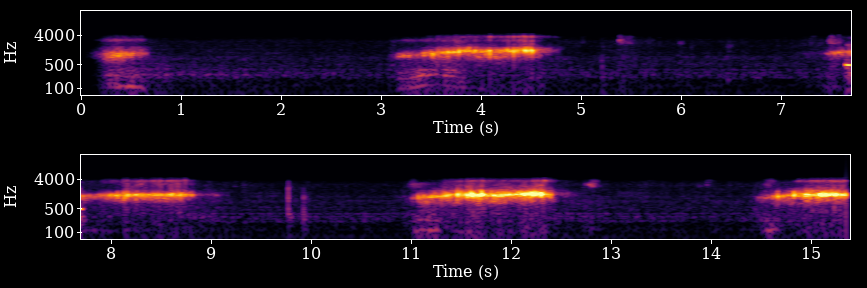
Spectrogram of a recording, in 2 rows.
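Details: 7-year-old child sleeping soundly, snoring very loudly: repeated rough breath sounds about every 3.5 seconds, about 17 a minute, with silence between; steady rhythmic snoring.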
